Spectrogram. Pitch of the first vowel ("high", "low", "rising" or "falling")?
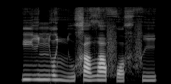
high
